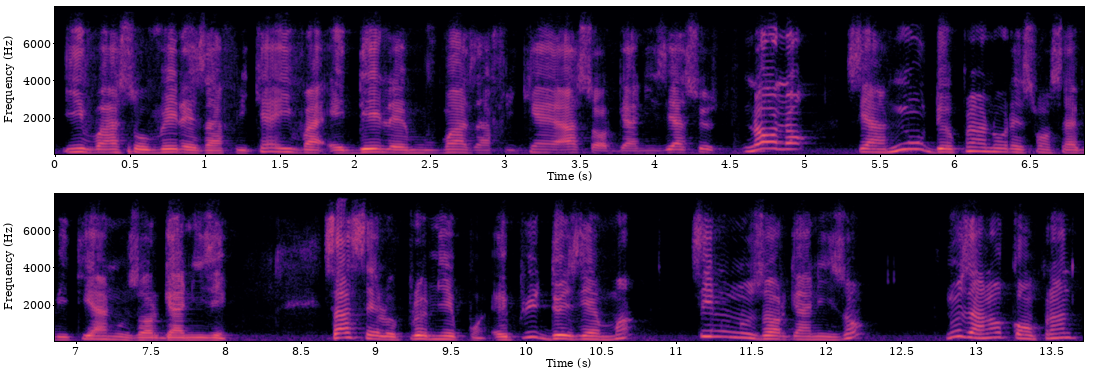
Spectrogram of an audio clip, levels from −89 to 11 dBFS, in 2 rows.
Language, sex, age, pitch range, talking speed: German, male, 50-69, 150-220 Hz, 185 wpm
